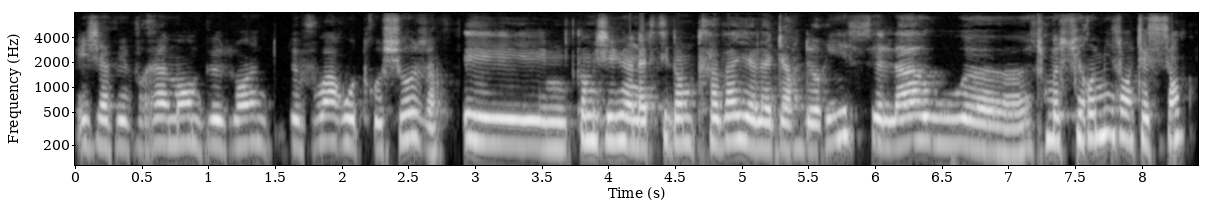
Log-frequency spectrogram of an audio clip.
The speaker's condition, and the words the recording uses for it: Deafness. Je suis oraliste, je signe aussi un petit peu, du moins je pratique un petit peu la langue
